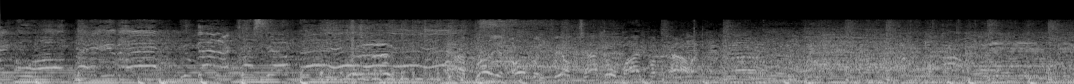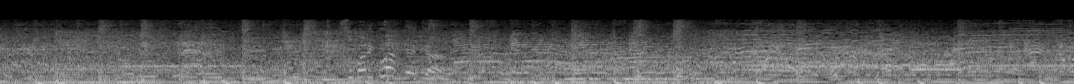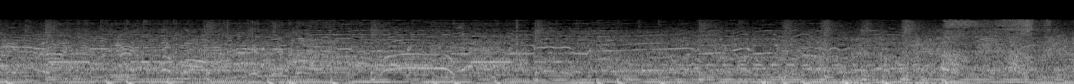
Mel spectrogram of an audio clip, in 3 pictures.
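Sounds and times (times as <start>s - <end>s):
large stadium crowd cheering and yelling: 0.0s - 32.2s
speech: 5.8s - 7.9s.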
